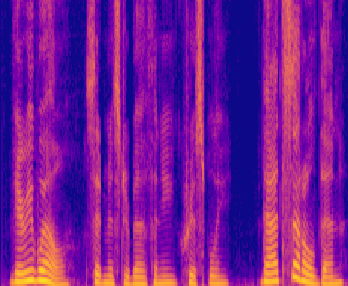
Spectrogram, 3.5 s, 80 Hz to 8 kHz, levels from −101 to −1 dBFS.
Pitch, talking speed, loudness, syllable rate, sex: 205 Hz, 155 wpm, -18 LUFS, 4.8 syllables/s, female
